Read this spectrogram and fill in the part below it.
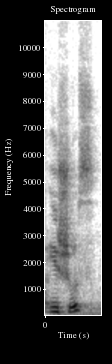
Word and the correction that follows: Eshus: Eshus, really, it's pronounced.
